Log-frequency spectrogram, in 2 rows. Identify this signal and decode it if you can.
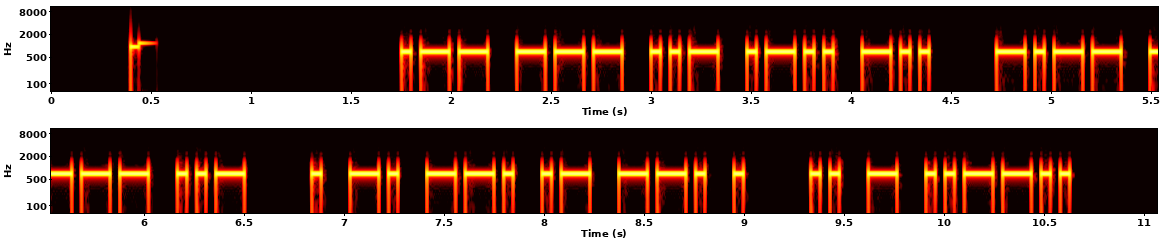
Morse code, heard as a keyed tone, about 24 wpm, 700 Hz. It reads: WOULD YOU ENGAGE IT?
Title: Sentences from Top 1500 Words 25wpm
